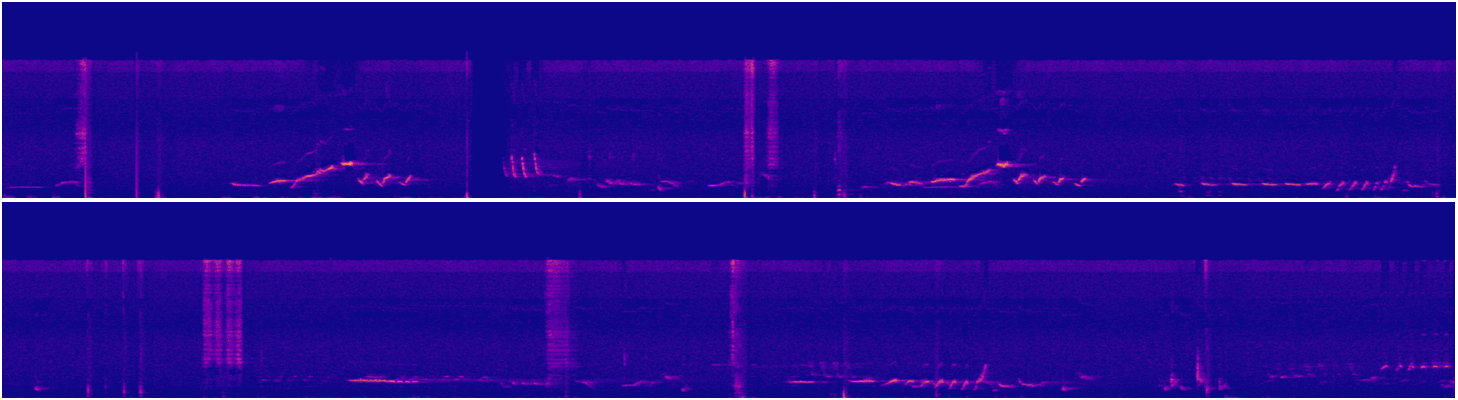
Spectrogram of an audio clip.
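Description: A songbird sings close by in varied whistles, trills and chirps.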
